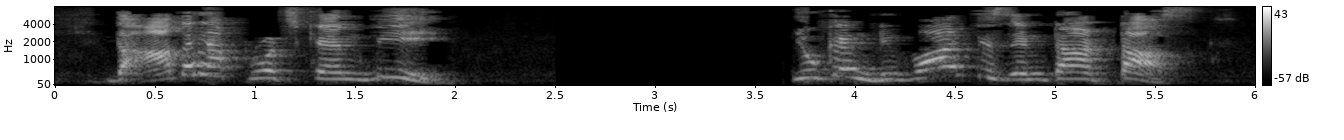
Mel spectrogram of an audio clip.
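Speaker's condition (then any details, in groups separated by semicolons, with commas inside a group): No condition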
